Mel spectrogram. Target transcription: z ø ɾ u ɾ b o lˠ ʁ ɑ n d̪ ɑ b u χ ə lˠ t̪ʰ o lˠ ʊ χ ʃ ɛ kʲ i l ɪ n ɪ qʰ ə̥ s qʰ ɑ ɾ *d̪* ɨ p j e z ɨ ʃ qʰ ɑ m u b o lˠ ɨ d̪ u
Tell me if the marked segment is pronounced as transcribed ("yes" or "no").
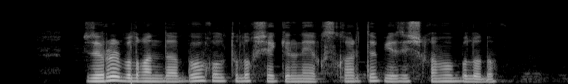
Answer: no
